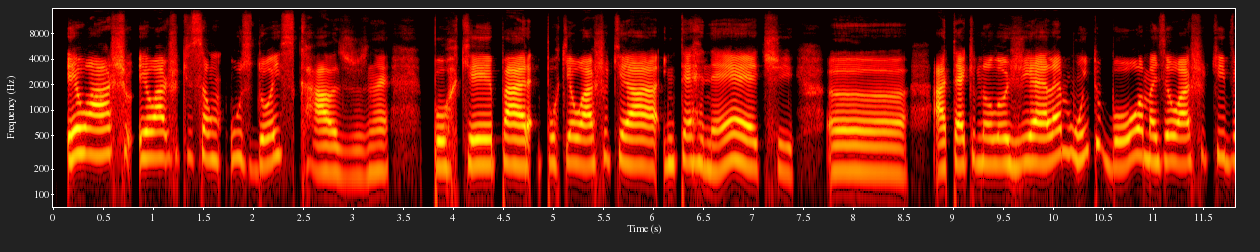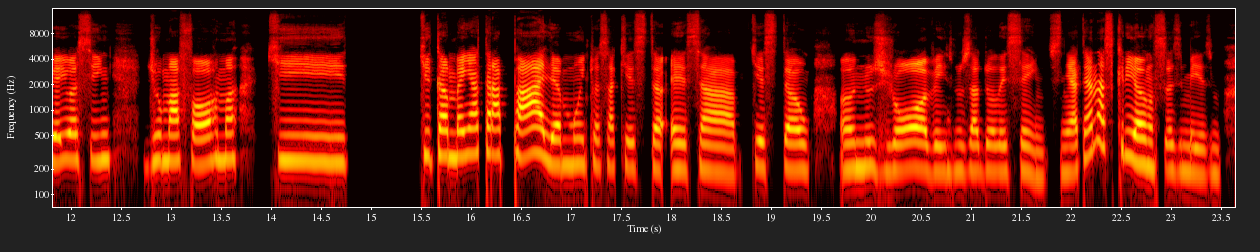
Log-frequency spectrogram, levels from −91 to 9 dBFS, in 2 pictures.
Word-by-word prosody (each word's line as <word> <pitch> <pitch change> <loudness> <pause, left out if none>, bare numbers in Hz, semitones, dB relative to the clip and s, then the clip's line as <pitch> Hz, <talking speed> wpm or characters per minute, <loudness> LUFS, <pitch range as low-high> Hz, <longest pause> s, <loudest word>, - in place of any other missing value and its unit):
Eu 300 +3 +7
acho 300 +5 +4
eu 275 -7 +2
acho 275 +2 +2
que 280 -1 -16
são 265 -2 -5
os 265 -4 -10
2 230 +8 -4
casos, 180 -4 -1
né, 190 +1 -6 0.4
porque 225 +1 +1
para 225 -2 +7
porque 240 0 -7
eu 235 -1 0
acho 225 +5 +2
que 255 0 -5
a 225 -2 +5
internet, 225 -4 -1 0.3
hã, 185 -2 -1 0.2
a 205 - +3
tecnologia, 230 +1 0
ela 235 +3 +5
é 285 - +2
muito 315 +5 -7
boa, 235 +6 -1
mas 245 -2 -3
eu 250 -1 +1
acho 235 +4 +1
que 275 +1 -9
veio, 245 +2 -1
assim, 260 0 -6 0.3
de 240 +4 -7
uma 250 0 +4
forma 255 +2 +1 0.3
que 245 -2 -5 0.7
que 290 -1 -5
também 285 +1 +3
atrapalha 295 -4 +5
muito 225 0 -8
essa 215 -1 -8
questã 205 -1 -5
essa 195 -3 -1
questão, 205 -2 -3 0.3
hã, 200 +1 -3
nos 210 0 -6
jovens, 195 0 0
nos 190 0 -12
adolescentes, 190 -3 -8
né, 185 0 -3
até 270 +12 +1
nas 385 -1 +2
crianças 220 - 0
mesmo. 180 -2 -10
230 Hz, 135 wpm, -24 LUFS, 200-260 Hz, 0.7 s, Eu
